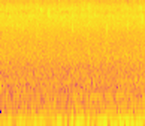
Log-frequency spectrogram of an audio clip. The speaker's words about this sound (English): Moist air colliding with intense heat and mountainous terrain breeds epic thunderstorms. Rainfall rejuvenates the arid land. Grass grows lush. Wildflowers spring forth. Gullies once dusty now rush with water.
